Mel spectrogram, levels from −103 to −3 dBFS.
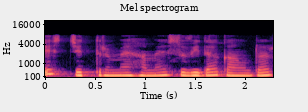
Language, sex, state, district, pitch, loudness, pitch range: Hindi, female, Bihar, Begusarai, 195 Hz, -26 LUFS, 190-205 Hz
